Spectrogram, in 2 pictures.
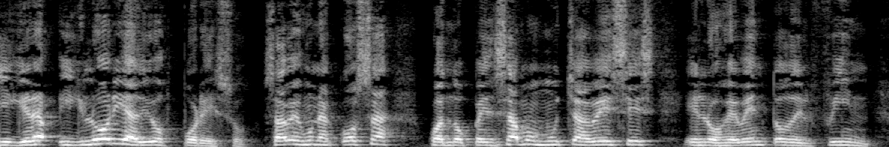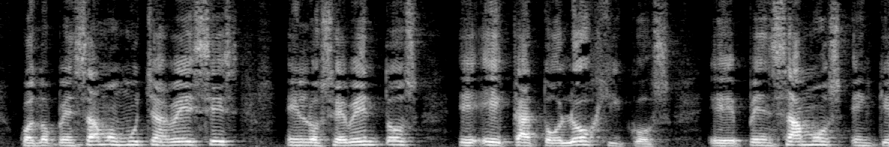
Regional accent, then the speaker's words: Córdoba, Argentina; Nosotros vivíamos en Argentina, yo vengo desde Argentina, desde Córdoba, Argentina

